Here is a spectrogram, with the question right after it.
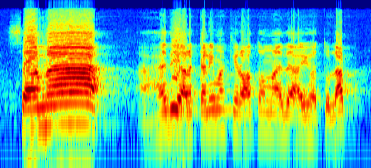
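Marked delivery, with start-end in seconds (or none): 0.1-0.6 high, loud model word, evenly repeated; drill call-out. Shown as a demonstration. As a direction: call it out and leave room to repeat.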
